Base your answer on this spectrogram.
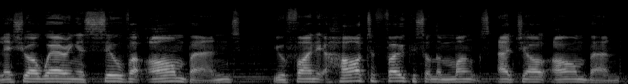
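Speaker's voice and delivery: plain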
